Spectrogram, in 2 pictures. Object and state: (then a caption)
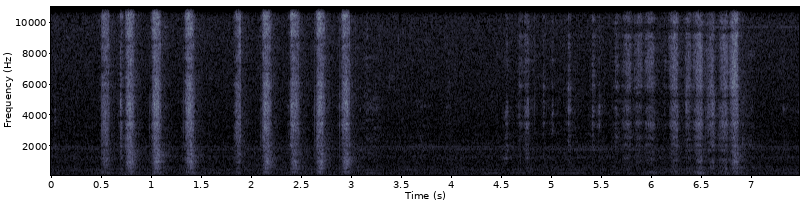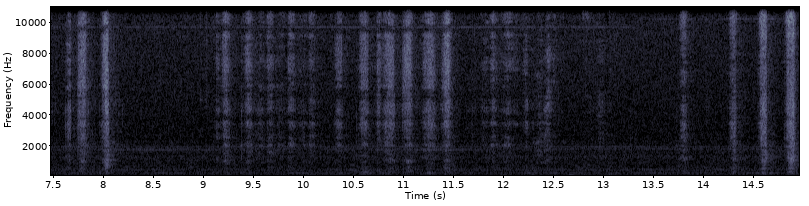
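Pencil drawing on paper. A hand-held graphite pencil tip draws hair strokes across a flat white paper sheet. Quick, short bright scratches come in clustered bursts, with softer rubbing passes between them, all over a faint steady low hum.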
